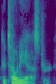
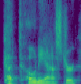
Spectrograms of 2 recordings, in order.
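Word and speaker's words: Cotoneaster: It's a great plant, Cotoni aster. You'd spell it like cotton Easter. So everyone that doesn't know how to say the Latin, but Cotoni aster is how you pronounce that one as you come in.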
